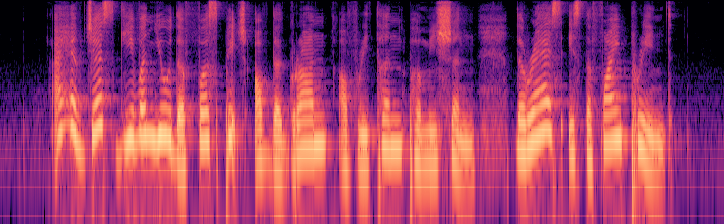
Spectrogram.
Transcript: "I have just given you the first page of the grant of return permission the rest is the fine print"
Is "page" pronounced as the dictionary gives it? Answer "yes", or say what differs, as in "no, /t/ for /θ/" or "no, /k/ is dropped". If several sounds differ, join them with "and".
no, /tʃ/ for /dʒ/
